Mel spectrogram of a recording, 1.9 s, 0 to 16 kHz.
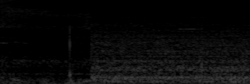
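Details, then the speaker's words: Pentium 4 Advent PC case fan, checked after dusting: a click, then a steady, fairly loud rushing whoosh, not much louder than the power supply fan. Owner hopes a 3-pin connector will let it run quieter. "so this power supply I mean this fan it's quite loud not too loud not much louder than the power supply fan"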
